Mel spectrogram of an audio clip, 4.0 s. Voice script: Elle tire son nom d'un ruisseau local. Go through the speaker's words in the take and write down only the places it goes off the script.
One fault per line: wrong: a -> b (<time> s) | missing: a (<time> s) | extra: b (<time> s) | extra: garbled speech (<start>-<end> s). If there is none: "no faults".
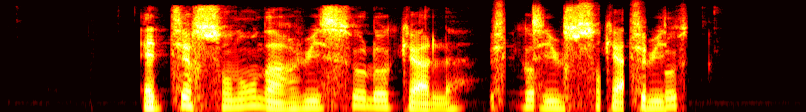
extra: garbled speech (2.4-3.4 s)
